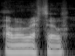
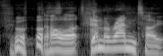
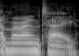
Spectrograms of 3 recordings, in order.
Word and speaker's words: Amaranto: Amaretto. Amaranto. I'll get told off if you don't say it properly. Yeah, Amaranto.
